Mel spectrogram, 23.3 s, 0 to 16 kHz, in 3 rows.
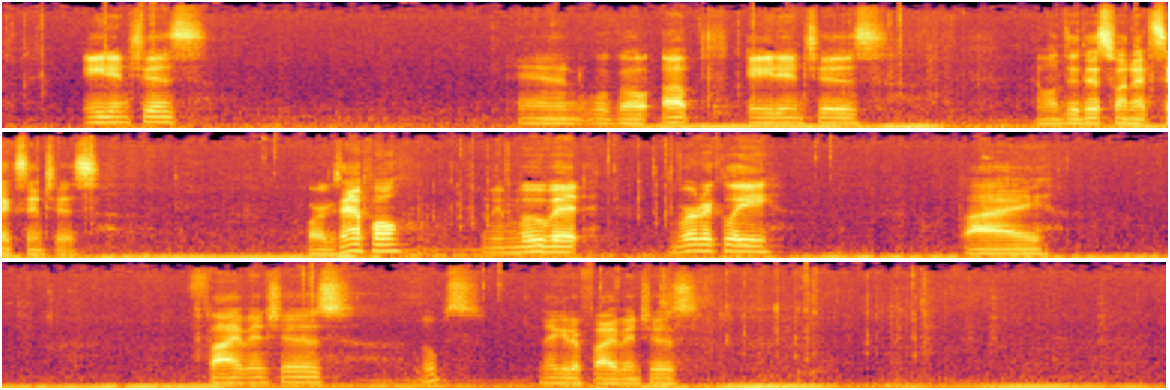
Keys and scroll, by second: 0.8 Return, 17.4 Return.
